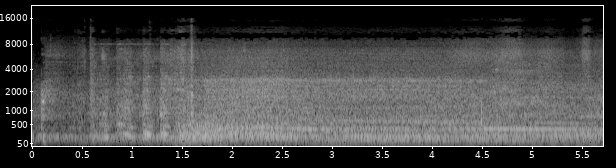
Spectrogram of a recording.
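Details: 2013 Subaru Impreza Sport after replacing failed coolant crossover pipe O-ring, first start before warm-up: quick crank, catches cleanly into smooth even idle, no knocks or ticks; healthy start.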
